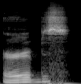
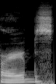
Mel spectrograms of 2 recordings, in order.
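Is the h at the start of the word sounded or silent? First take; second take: silent; sounded. First: The word starts without an h sound. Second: The word starts with an h sound.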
